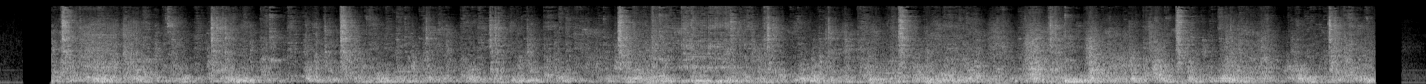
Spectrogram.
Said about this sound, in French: parce qu'on voit tout, tous les mécanismes, toutes les horloges, on entend énormément de, bruit à la fois quand il y a les sonneries mais tout simplement le, fonctionnement et je vais, vous en mettre un petit extrait.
